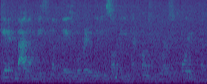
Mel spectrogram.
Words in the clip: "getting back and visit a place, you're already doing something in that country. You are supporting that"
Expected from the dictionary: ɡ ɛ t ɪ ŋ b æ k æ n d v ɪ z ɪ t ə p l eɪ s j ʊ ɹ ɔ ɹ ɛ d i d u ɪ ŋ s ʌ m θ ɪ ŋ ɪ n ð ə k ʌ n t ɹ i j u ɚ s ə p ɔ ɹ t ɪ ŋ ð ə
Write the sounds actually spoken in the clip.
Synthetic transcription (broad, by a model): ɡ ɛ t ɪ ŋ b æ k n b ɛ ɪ s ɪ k ə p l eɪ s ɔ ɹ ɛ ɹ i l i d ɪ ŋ s ʌ m θ ɪ ŋ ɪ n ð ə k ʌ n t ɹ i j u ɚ s ə p ɔ ɹ t ɪ ŋ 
